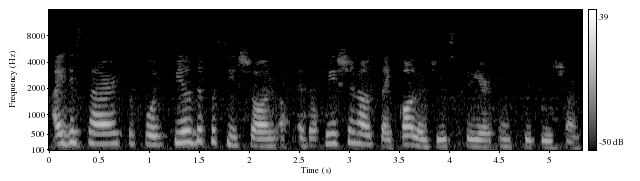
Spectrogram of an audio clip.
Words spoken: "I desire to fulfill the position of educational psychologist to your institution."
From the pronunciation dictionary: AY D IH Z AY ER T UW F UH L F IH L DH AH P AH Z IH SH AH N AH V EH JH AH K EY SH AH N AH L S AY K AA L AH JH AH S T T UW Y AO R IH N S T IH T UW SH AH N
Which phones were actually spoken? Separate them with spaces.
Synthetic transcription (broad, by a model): AY D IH S AY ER T UW F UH L F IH L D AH P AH S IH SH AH N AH F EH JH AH K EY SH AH N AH L S AY K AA L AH JH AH S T T UW Y AO R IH N S T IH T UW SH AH N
